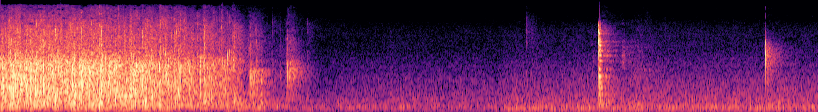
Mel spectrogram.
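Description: Snooker audience applauding a shot, the clapping dying away within about three seconds; then a hushed hall with two sharp clicks about a second and a half apart.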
